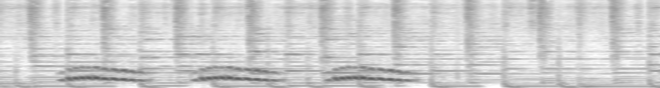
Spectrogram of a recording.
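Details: Pigeon cooing: three drawn-out, wavering coos, each about a second long and arching slightly in pitch, followed by quieter breaks, over background music with a steady rhythmic beat.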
